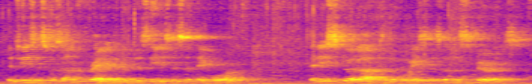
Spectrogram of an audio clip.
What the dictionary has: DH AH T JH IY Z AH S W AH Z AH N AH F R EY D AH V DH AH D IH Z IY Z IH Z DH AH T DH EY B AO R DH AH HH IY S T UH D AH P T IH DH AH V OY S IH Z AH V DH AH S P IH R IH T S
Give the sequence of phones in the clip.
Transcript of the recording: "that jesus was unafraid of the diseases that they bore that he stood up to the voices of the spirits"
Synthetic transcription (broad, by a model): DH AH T JH IY Z AH S W AH Z AH N AH F R EY D AH V DH AH D IH Z IY Z IH Z DH AH T DH EY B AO R DH AH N IY S T UH D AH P T IH DH AH V OY S IH Z AH V DH AH S P IH R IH T S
